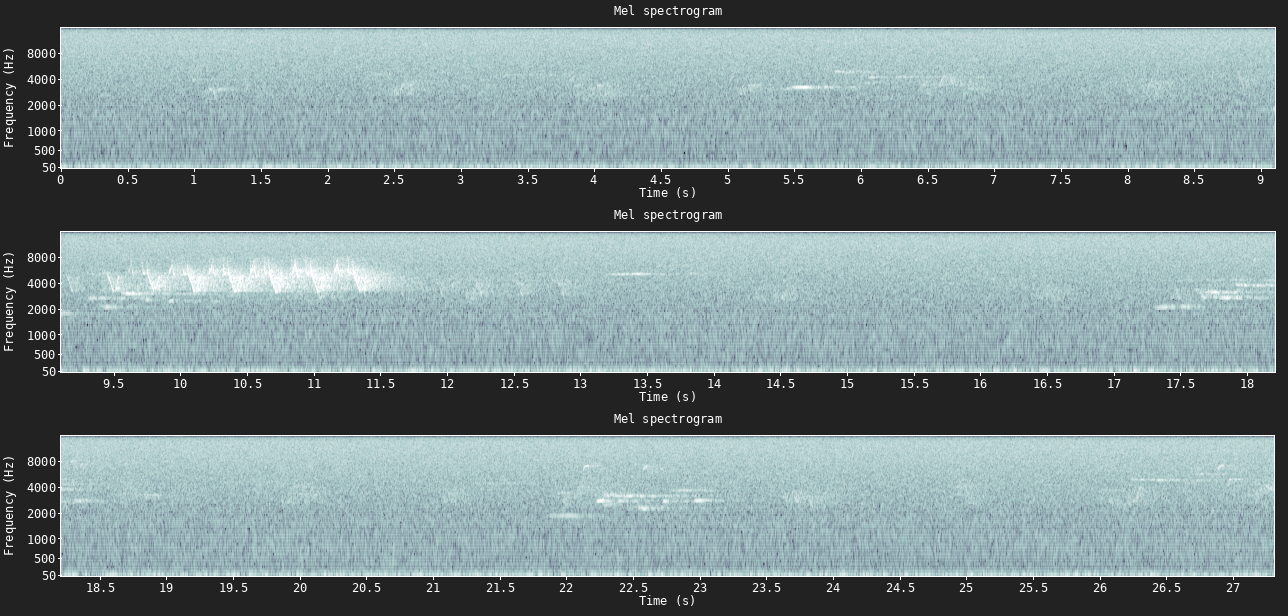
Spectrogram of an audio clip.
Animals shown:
Blue-headed Vireo (Vireo solitarius), Ovenbird (Seiurus aurocapilla), Red-eyed Vireo (Vireo olivaceus), Hermit Thrush (Catharus guttatus)

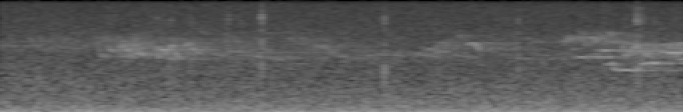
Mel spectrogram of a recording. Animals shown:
Red-eyed Vireo (Vireo olivaceus), Eastern Wood-Pewee (Contopus virens), Ovenbird (Seiurus aurocapilla), Wood Thrush (Hylocichla mustelina)

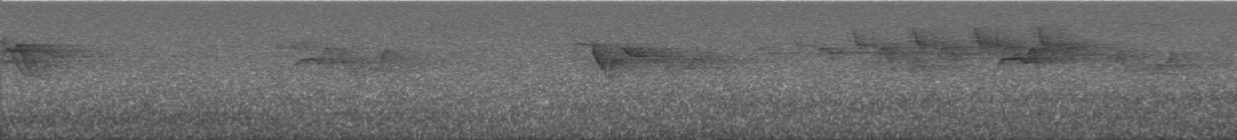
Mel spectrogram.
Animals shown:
Red-eyed Vireo (Vireo olivaceus), Blue-headed Vireo (Vireo solitarius), Ovenbird (Seiurus aurocapilla)

